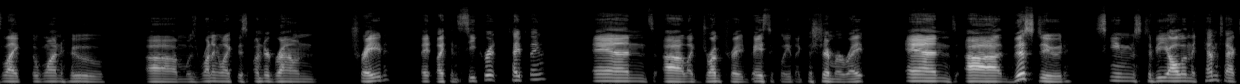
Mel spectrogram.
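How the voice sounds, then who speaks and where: A man co-hosting a casual reaction video, rambling with lots of fillers and quick laughs. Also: a little high, sharp tone, smooth, no room sound.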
